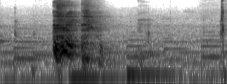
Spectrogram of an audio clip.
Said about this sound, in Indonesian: Bentar, aku mau batuk dulu ya, suara aku serak banget tuh, padahal udah minum Lasarin loh. Aku takut mau batuk ntar kalian kaget lagi.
